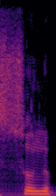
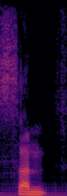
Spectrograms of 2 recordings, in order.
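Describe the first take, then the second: First: The vowel is a rounded 'oo' sound. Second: The vowel is an open 'uh' sound. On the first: The speaker calls it wrong. "बहुत लोग इसे सुन पढ़ते हैं, right सुन नहीं पढ़ना है आपको" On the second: The speaker calls it right. "राइट सन type करेंगे सन"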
